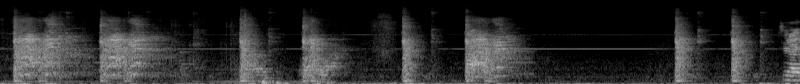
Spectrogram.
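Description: A Can-Am Maverick X3 failing to start on a dead battery: the ignition is on and a low hum runs for the first few seconds, with a series of short, irregular sharp bursts, but the engine never fires.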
